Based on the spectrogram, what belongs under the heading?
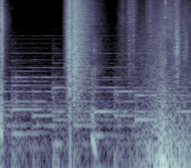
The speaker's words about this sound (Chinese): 耶稣背着走，一路上这些官兵们用鞭子鞭打他。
